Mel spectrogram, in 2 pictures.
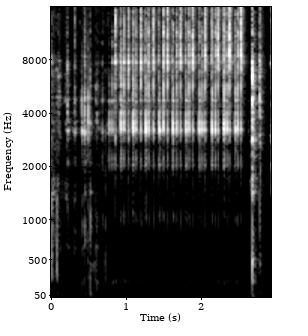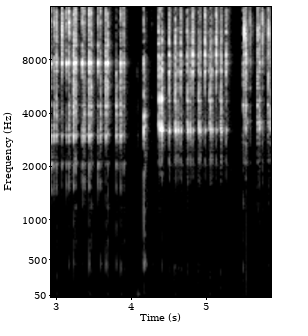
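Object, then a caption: Small varnished wooden box. Long nails tap and scratch quickly against the inside walls and lid of a small, partly open varnished wooden box with inner wooden panels. The result is a dense run of dry, bright clicks and scratchy rattling with almost no low end and no ringing. The clicking breaks briefly twice near the end.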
